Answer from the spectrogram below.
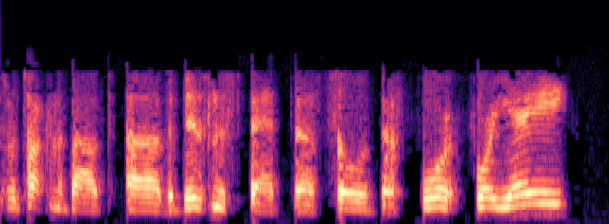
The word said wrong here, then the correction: foie gras: you know, the ducks that are force-fed. – Foie gras. – Okay. – Oh, yes. Foie gras. Thank you. I don't know how to say it.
